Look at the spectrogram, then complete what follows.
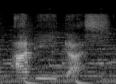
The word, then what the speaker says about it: Adidas: like leaders leaders right but actually the correct pronunciation is Adi does is a German name founder is at of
